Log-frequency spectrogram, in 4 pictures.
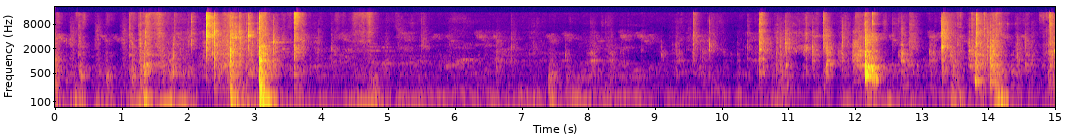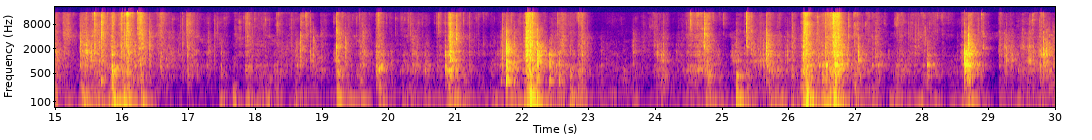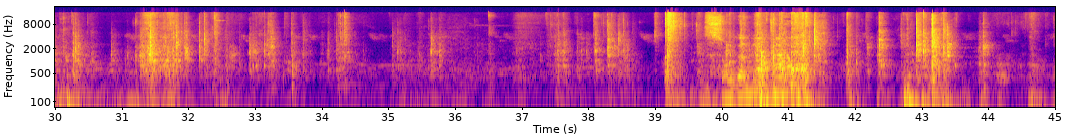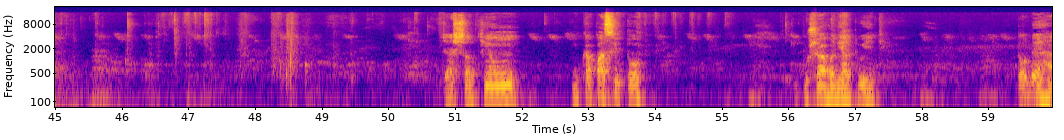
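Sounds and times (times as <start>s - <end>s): tools knocking and scraping: 0.0s - 4.8s, 7.3s - 47.3s.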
